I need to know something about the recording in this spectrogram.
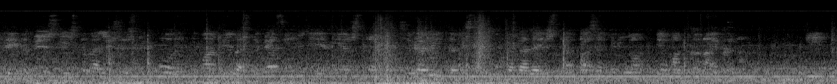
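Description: Cabin noise of a VDL Citea SLE-129 electric bus under way: a low road rumble with a steady hum held at one pitch, and scattered light clicks and rattles.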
